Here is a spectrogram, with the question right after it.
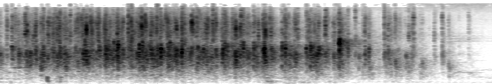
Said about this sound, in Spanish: Dele un aplauso, Señor.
